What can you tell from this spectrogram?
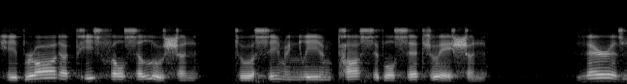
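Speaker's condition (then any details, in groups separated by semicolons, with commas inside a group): Motor neuron disease (ALS), speech-generating device; diagnosed during phd at cambridge university, progressive weakness, muscle wastage, walking difficulty; body hardly works at all, causes discomfort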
